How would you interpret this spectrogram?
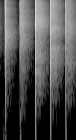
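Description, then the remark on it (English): Five sharp, loud slaps of a foot against bare skin, evenly paced about a third of a second apart, each a crisp smack with a brief fleshy decay and no voices. “That's my foot.”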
